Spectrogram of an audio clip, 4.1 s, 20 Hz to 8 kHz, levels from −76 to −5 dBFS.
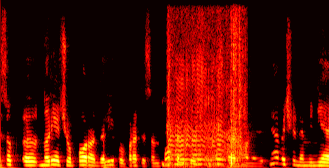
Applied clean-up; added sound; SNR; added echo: classical method log-MMSE.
